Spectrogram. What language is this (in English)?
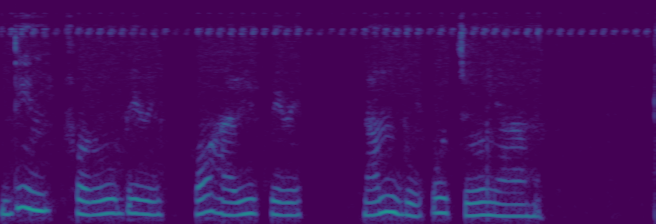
Igbo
